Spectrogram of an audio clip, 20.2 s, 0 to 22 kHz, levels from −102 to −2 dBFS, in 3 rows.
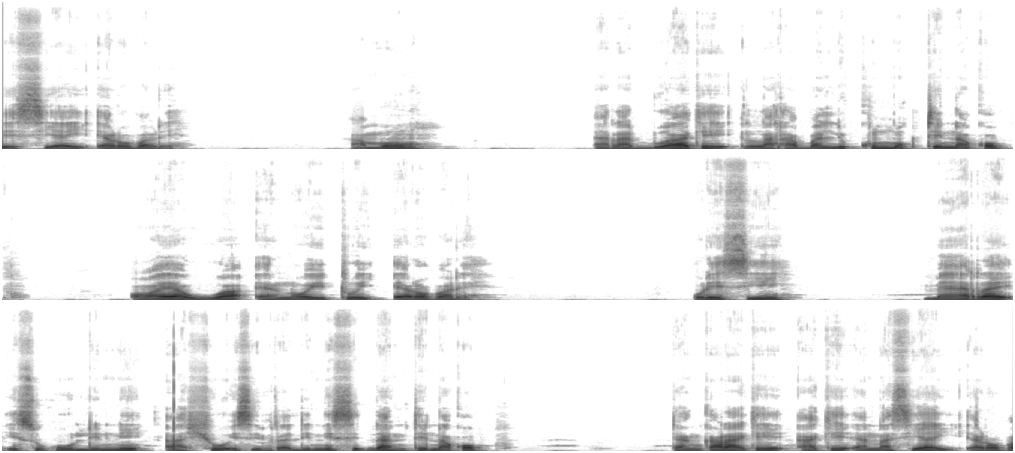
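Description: A loud pop at 14.63 to 14.65 s: one sharp spike, roughly 15 dB above the speech, which continues beneath it, likely a brief voltage pulse from a plug, switch or static discharge.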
